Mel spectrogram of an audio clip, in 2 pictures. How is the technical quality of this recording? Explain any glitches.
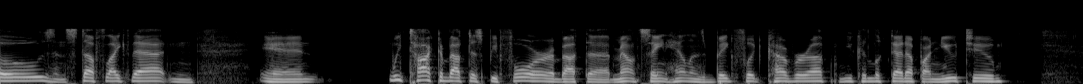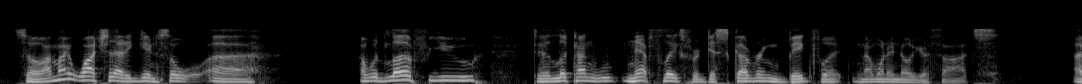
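No technical glitches can be heard anywhere in the speech, so there is nothing to explain.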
